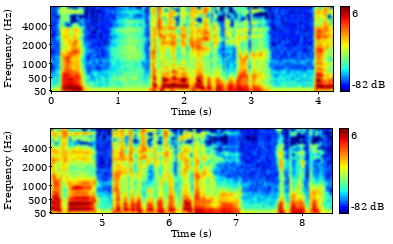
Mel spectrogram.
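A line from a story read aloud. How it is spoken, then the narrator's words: Resigned sigh. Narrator (Chinese): 女人无奈的叹道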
